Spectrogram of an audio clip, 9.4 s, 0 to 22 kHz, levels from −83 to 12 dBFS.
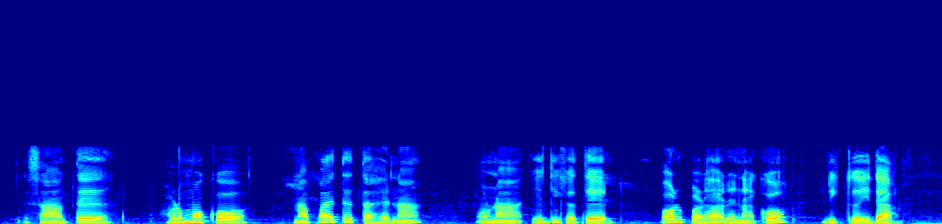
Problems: none marked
